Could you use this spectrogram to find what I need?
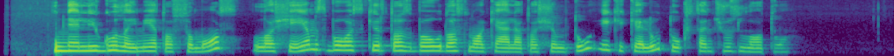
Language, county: Lithuanian, Kaunas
